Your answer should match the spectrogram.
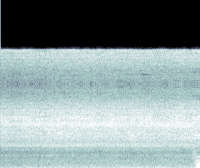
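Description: A chorus of cicadas (called locusts locally) buzzing steadily in the trees, a prominent high, even drone with no break.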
